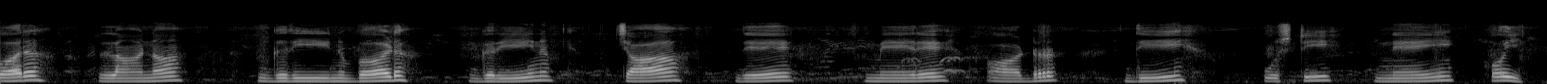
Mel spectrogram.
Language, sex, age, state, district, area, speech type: Dogri, male, 18-30, Jammu and Kashmir, Kathua, rural, read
